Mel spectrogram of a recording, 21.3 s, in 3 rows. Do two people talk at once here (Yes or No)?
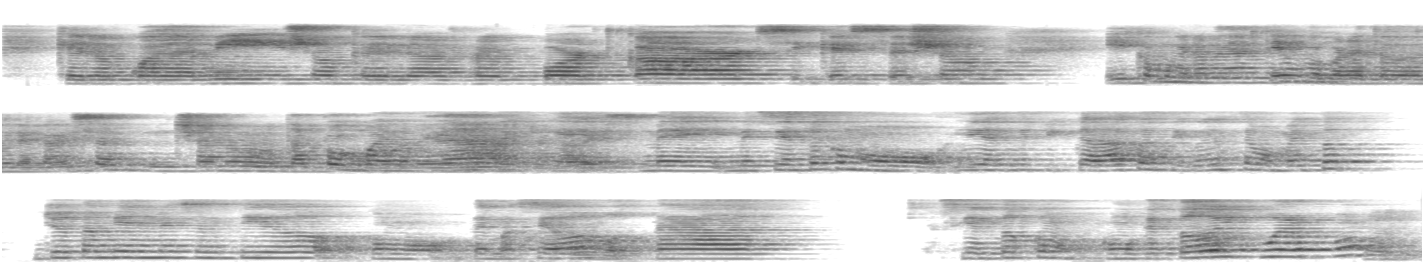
Yes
